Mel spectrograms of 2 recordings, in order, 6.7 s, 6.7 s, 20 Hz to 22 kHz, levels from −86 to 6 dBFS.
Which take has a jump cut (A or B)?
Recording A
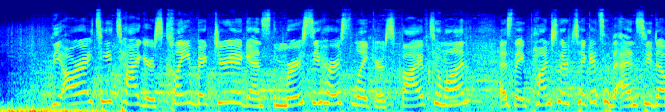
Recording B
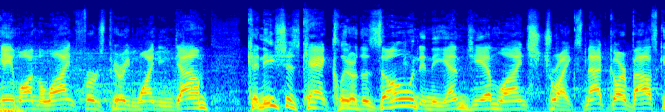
B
